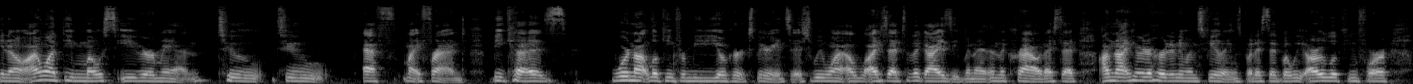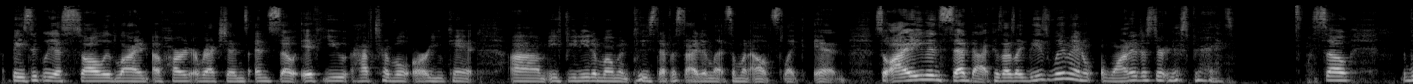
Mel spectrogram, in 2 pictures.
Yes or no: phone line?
no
